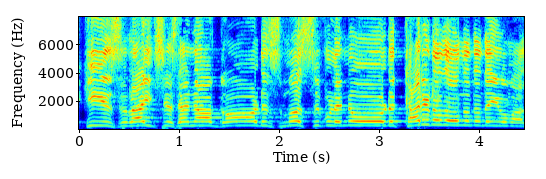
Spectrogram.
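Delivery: loud, high sermon voice, building; a pastor proclaiming God's mercy, loud and high; fiery preaching. Acted. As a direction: preach the mercy of God with full force. Sermon rises again.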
